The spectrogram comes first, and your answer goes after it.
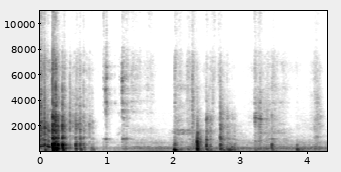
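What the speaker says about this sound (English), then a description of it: "So let's mix everything together." Spoon clattering and scraping against a bowl while mixing flour, with a cluster of sharp clinks at the start and scattered knocks afterward, close and fairly loud, no talking.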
